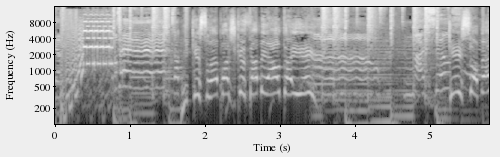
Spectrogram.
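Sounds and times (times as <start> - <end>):
cell phone message alert ringtone: 0.1 - 1.0
speech: 2.0 - 5.7.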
